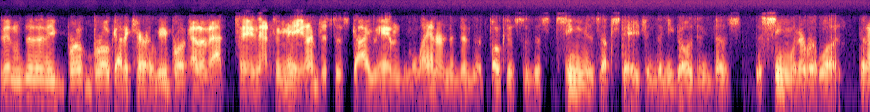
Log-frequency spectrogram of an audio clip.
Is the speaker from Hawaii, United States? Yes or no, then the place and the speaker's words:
yes; Hawaii, United States; also born or lived in San Diego, California; My dad, we were stationed in Hawaii, and my dad was always taking us to the movies, and I grew up in Hawaii and San Diego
